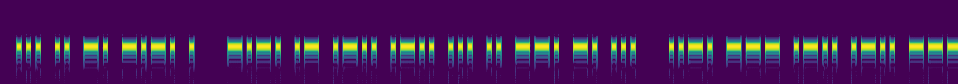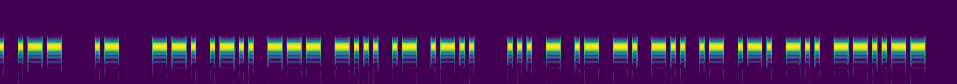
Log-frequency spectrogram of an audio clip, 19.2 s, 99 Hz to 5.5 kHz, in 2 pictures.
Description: Morse code, heard as a keyed tone, about 25 wpm, 600 Hz. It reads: SINCE CALLSIGNS FOLLOW A GLOBAL STANDARD,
